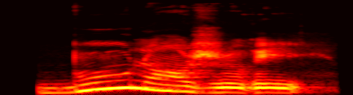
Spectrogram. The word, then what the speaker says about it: boulangerie: M-E-D-I. The E is dropped. Samedi. Boulangerie. Maybe that's what you think you should say. No, it's boulangerie. Boulangerie. Let's study the pattern. G. E, R, I. The E is dropped. Boulangerie.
